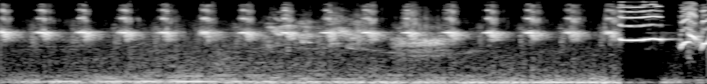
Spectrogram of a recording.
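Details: Orange-headed thrush song for contest training, full of varied material: a fast run of repeated clipped chirps at a steady rhythm, ending in a sudden clear rising whistle, with a constant low hum underneath.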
